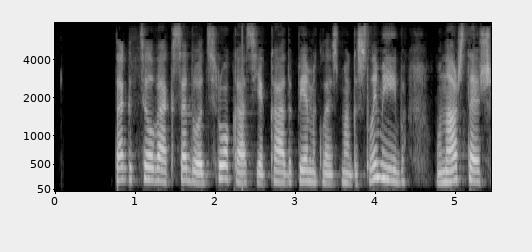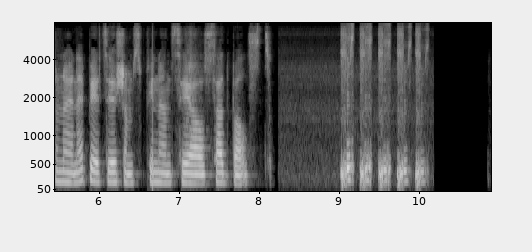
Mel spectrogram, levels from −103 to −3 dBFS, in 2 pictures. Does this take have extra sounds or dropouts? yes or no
yes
